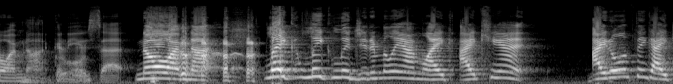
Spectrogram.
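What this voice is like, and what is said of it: Usual voice. Nothing is said of it.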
